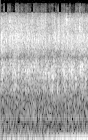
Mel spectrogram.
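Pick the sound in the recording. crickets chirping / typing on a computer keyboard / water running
water running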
